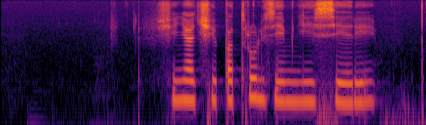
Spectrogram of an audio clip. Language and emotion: Russian, neutral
